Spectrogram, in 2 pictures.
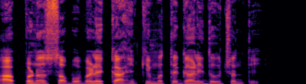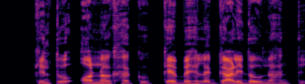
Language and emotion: Odia, sad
